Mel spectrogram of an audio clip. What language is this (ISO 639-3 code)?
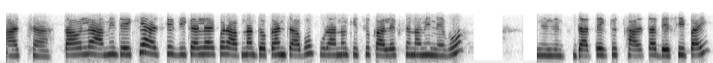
ben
